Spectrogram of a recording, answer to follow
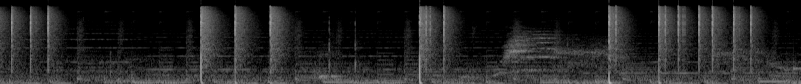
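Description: Repaired electric mosquito swatter, run off a 3.7 V laptop battery cell, arcing across its mesh in a series of sharp, loud snaps. They come singly and in pairs at first, then in a quick run of about six near the end. The strong discharge shows the swatter's high-voltage board is firing well again.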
